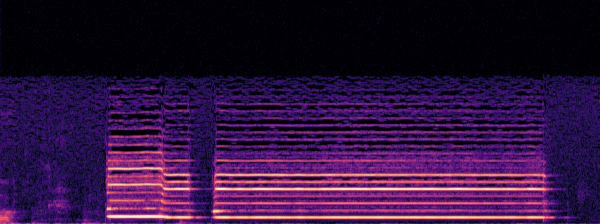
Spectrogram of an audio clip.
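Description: Descant recorder played about a second in: a short G slurred down to F without a break, then a fresh tongued F held steady for about three seconds.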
